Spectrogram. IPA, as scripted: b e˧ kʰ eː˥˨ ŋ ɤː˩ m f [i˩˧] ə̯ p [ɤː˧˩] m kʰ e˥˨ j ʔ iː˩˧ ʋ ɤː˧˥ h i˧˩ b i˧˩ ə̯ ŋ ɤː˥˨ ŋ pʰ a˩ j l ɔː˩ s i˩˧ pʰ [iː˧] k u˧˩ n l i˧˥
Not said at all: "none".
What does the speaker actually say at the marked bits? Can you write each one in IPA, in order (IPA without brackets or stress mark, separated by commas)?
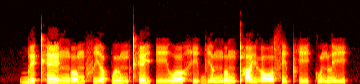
i˩˧, ɯː˧˩, iː˧˥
